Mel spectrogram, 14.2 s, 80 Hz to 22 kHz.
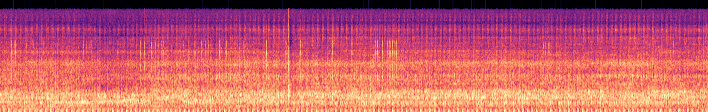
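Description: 1929 BSA 500 side-valve single-cylinder motorcycle engine running at low revs with a steady, even beat.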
